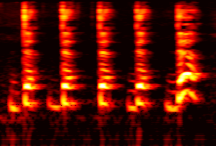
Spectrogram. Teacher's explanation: So I teach them that for the T and the D sound, the tongue is repeatedly hitting right behind their top teeth. So and the difference between the T and the D sound is the T has no voice, or your vocal folds don't move when you're producing it, but the D does.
